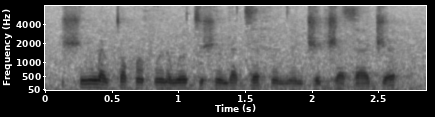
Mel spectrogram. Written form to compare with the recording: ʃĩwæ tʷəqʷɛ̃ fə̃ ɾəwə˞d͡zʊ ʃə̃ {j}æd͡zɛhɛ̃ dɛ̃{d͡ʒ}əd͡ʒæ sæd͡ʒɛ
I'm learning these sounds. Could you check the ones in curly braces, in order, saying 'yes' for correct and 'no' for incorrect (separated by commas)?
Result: yes, yes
